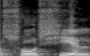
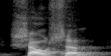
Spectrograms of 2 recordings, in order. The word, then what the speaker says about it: social: ठीक है, हाँ ये जरूर ध्यान देना है, इसको सोशियल नहीं बोलेंगे आप कभी भी, क्या बोलेंगे? सोशल। क्या होगा दोस्तों? सोशल, SOCIAL। विशेष ध्यान देना, इसका प्रोनाउंसिएशन सोशल, ऐसा सोशल। हम बोलते हैं सोशियल, शियल नहीं आएगा, सोशल।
